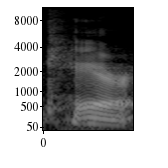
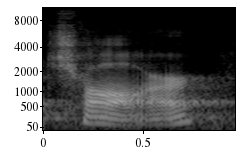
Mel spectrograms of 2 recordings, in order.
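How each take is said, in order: First: The word rhymes with care. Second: The word rhymes with car. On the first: The preferred way to say it. "I prefer care" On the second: Some people say it this way. "Some people pronounce that char, and I guess that's fine"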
